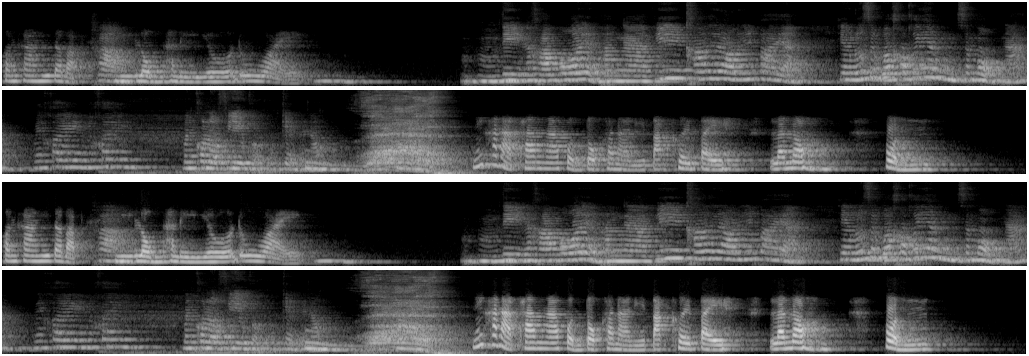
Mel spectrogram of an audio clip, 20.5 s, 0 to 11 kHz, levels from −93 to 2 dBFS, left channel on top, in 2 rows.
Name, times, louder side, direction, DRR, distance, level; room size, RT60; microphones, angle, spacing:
voice 1, 0.0-0.8 1.1-3.0 13.3-14.6 15.0-17.6 17.9-18.5 19.1-19.5, right 5 dB, 40° right, 11 dB, 0.3 m, -27 dB
voice 2, 0.9-1.3 3.1-3.6 4.6-7.9 8.4-10.3 10.6-11.6 12.0-13.5, equal, 55° left, -3 dB, 2.7 m, -33 dB
sound 1, 11.5-13.0 13.7-14.7, left 1 dB, 25° left, 1.1 m, -34 dB
6.6 x 4.2 x 6.6 m, 1.1 s
head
